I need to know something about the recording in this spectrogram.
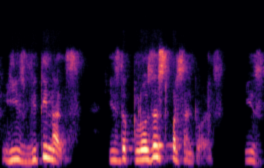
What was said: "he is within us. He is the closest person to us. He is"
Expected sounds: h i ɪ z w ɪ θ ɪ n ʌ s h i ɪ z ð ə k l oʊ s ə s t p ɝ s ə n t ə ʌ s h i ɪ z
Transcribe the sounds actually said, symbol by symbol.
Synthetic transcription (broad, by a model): h i ɪ z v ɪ t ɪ n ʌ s h i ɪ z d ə k l oʊ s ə s t p ɝ s ə n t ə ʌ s h i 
